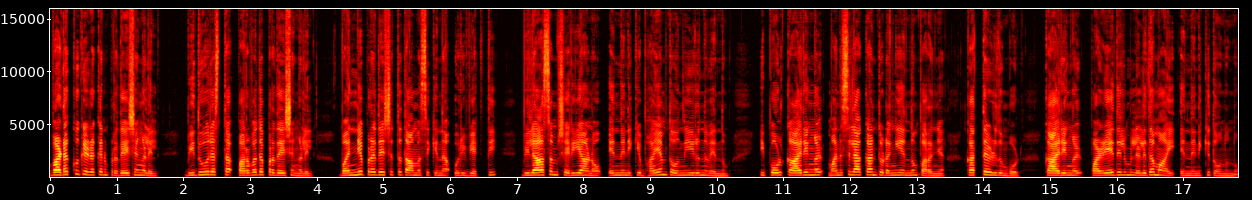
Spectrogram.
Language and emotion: Malayalam, neutral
